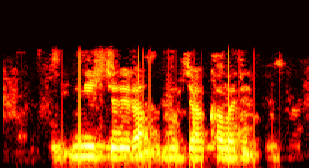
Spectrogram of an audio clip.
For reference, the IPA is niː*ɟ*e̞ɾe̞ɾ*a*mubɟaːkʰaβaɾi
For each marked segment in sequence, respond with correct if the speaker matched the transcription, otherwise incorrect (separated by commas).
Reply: correct, correct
